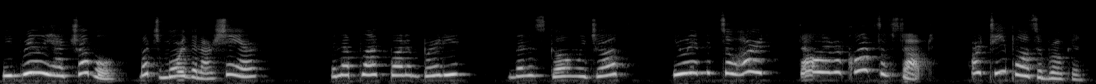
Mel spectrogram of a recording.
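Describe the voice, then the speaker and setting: A female reader voicing a tiny, frightened mayor of speck-sized storybook folk, pleading plaintively in a squeaky voice. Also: exaggerated voice.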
